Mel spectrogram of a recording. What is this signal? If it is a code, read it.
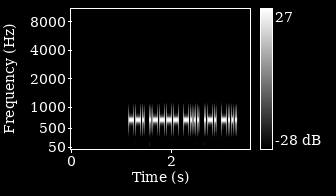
Morse code, heard as a keyed tone, about 36 wpm, 700 Hz. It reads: G1BRB
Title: DXCC-100 Call Signs - 5 Characters - 35wpm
